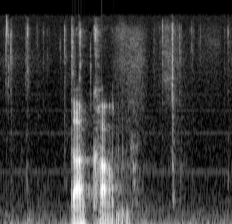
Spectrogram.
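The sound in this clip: Typing a web address on a computer keyboard: a few faint, light key clicks, briefly under a soft voice.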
